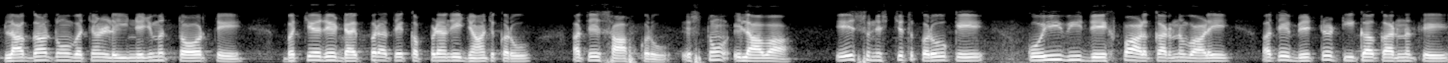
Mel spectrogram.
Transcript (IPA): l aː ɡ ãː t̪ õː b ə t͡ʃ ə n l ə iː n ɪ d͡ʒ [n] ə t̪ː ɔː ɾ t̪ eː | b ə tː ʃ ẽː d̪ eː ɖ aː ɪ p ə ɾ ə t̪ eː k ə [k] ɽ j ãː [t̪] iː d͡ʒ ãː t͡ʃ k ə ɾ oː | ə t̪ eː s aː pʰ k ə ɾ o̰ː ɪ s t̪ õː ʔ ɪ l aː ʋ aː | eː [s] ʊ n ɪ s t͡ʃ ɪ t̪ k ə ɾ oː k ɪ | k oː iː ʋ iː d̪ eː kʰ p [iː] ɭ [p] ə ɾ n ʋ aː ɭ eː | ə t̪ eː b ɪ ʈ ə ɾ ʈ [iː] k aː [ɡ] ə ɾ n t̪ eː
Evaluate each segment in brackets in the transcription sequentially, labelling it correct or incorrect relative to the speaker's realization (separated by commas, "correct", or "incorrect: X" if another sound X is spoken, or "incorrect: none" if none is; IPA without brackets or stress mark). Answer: incorrect: m, incorrect: p, incorrect: d̪, correct, incorrect: aː, incorrect: k, correct, incorrect: k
